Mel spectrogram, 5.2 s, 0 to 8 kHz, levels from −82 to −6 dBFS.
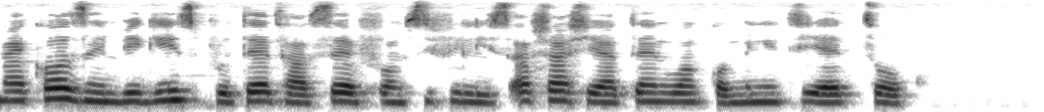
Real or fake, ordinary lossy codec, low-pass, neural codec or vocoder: real; none; none; none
